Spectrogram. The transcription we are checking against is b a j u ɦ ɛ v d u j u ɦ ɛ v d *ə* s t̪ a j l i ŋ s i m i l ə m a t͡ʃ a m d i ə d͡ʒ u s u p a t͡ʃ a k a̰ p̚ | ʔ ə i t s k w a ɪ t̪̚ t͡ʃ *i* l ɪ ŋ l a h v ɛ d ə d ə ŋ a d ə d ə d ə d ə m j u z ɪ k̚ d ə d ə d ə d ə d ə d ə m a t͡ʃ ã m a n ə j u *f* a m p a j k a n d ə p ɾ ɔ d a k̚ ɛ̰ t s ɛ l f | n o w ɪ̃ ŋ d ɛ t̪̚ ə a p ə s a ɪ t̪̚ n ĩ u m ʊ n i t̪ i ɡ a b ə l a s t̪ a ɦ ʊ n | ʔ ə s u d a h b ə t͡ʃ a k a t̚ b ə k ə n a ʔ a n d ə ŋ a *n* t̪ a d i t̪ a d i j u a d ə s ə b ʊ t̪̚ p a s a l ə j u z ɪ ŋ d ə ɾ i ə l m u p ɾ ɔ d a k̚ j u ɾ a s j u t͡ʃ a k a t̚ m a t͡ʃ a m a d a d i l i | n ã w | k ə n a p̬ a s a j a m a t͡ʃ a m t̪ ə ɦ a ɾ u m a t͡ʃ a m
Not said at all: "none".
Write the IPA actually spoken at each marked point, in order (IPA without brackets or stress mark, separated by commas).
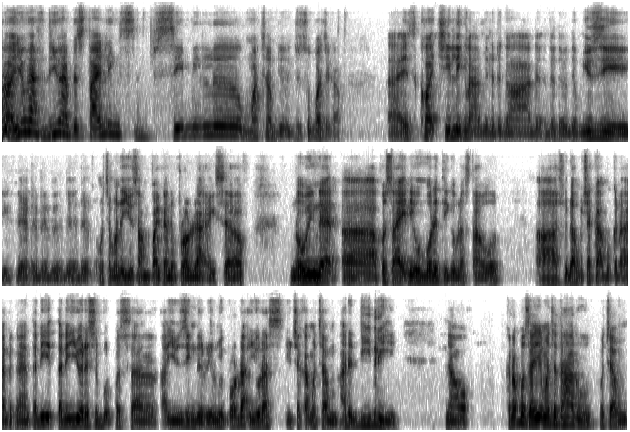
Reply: ə, i, s, n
